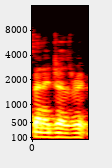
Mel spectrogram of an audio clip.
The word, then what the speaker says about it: Bene Gesserit: In fact, the Bene Gesserit, I think it's pronounced Bene Gesserit because it's based off of the Jesuits, so it's fairly certain it's Jesuit. But sometimes I pronounce it Bene Gesserit because I'm dumb.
